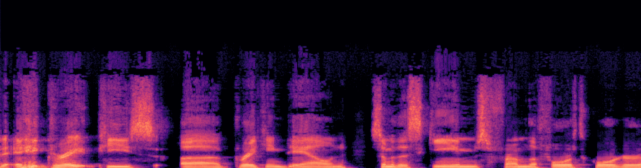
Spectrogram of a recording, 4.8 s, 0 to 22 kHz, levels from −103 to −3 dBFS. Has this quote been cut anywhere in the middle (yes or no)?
no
